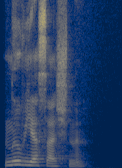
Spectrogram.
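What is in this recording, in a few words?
"нывъясасьны", Komi, female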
